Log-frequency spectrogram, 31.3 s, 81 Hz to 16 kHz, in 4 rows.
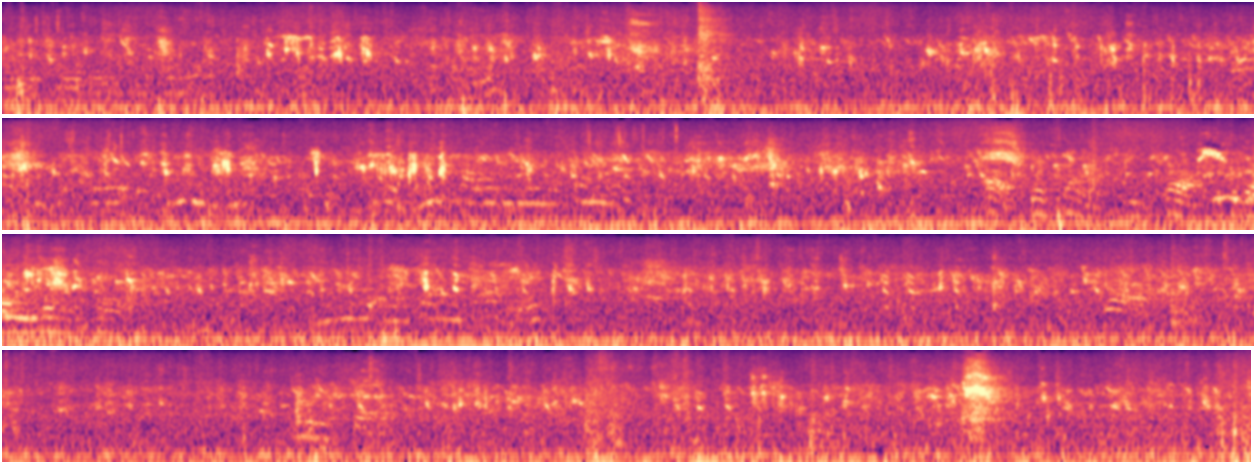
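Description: A house full of Cobb-500 broiler chickens, dense and continuous chirping and clucking, over a steady low hum. One louder call stands out near the end.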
